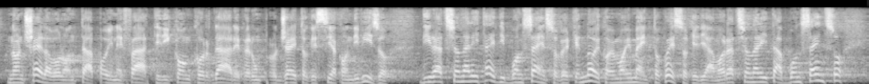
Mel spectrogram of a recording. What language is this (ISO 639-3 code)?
ita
